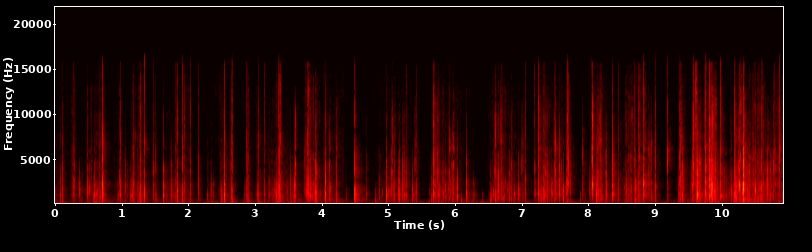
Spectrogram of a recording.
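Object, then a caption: Sponge sealed in thin plastic wrapper. A flat green cloud-shaped kitchen sponge, still sealed in clear crinkly plastic packaging, is held in both hands while fingertips and short nails squeeze, rub and scratch the wrapper. Dense, bright crinkling and crackling come in rapid irregular bursts, mostly high with little low end, and each snap dies away almost instantly.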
